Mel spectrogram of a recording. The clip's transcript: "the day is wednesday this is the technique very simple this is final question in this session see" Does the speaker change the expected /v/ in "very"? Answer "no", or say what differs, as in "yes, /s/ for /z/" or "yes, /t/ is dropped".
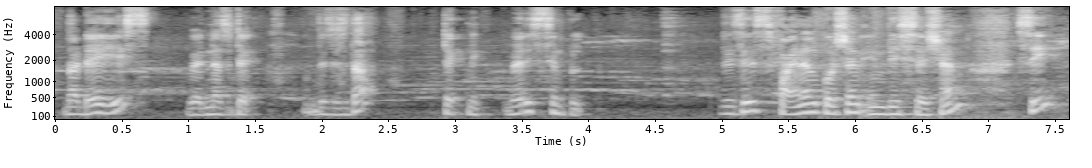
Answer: no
